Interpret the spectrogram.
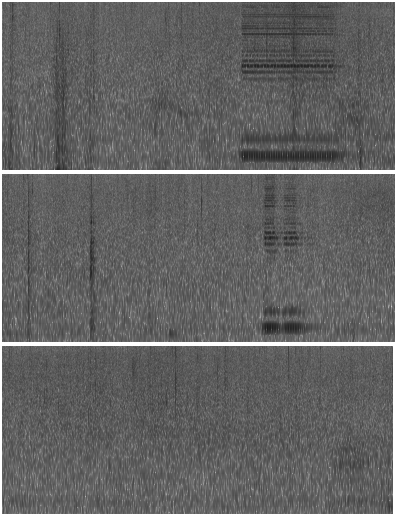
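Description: Steady rain falling, with a car horn honking twice: a long toot about two and a half seconds in and a short one about four seconds later.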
